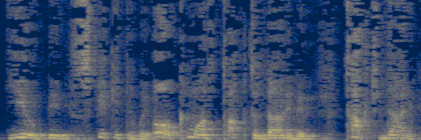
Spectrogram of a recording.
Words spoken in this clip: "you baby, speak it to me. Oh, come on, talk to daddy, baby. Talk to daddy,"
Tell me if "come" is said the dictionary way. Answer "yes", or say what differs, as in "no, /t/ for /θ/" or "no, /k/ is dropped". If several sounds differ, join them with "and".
yes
